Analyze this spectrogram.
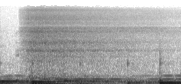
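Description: A steady, breathy nasal exhale during a breathing exercise, a continuous airy rush lasting about two seconds over low sustained tones.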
